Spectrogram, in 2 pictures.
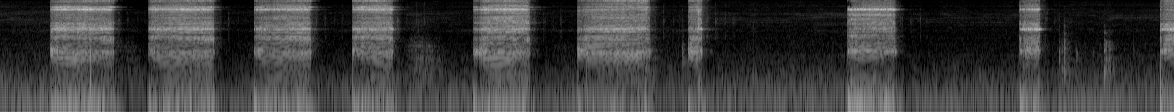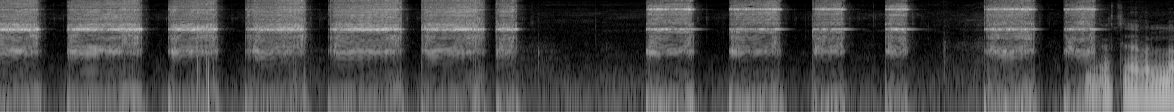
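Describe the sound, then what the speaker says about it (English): A handheld grinder works holding tags off a green-state zirconia disk in short bursts, each a high, steady whine switching on and off repeatedly with brief silences between, close and loud. "once I've done grinding these off, I will not have to grind on the zirconia again"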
